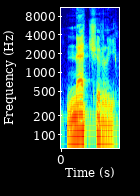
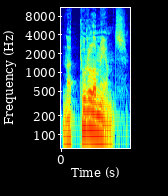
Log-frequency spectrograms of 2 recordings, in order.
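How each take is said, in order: First: Naturally, weight on NAT; stress on first syllable. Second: Naturalmente, weight later in the word; stress not on first syllable. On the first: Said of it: "the focus on the syllable is on the first". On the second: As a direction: keep naturalmente's stress off the start. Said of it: "is not in the beginning like in English". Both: Shown as a demonstration.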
